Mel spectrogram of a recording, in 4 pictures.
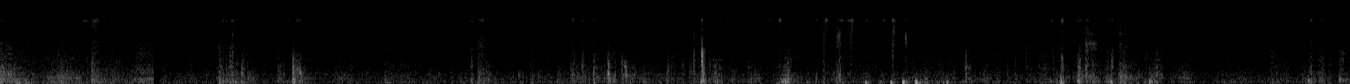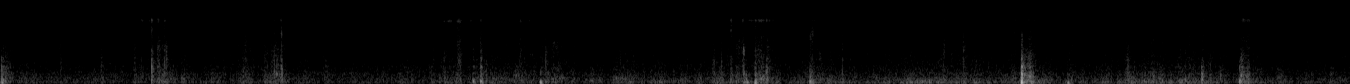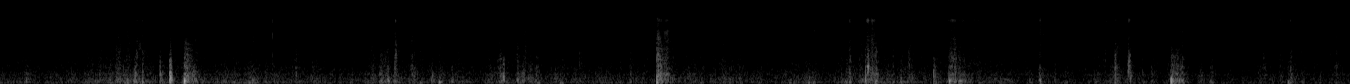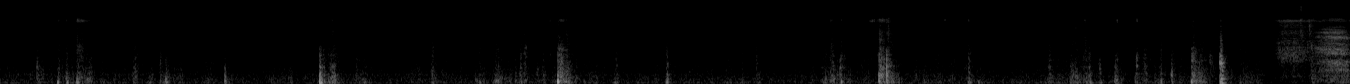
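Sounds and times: needle and thread through fabric: 0.0 - 54.0
needle drawn through fabric: 53.2 - 54.0.

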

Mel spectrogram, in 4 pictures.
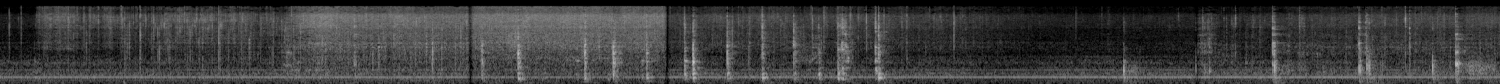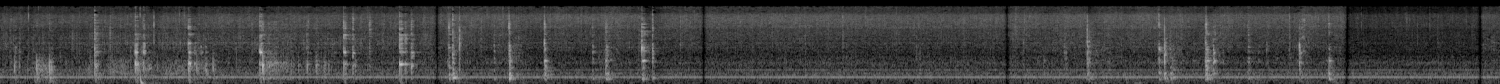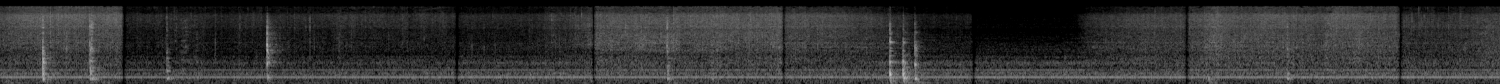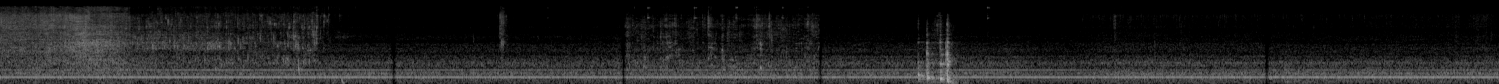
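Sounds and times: vegetables sizzling in a pan: 0.0 - 39.8, 40.8 - 48.4, 55.7 - 59.9
steady hum: 0.0 - 51.2
metal spoon scraping a pan: 12.0 - 21.6.

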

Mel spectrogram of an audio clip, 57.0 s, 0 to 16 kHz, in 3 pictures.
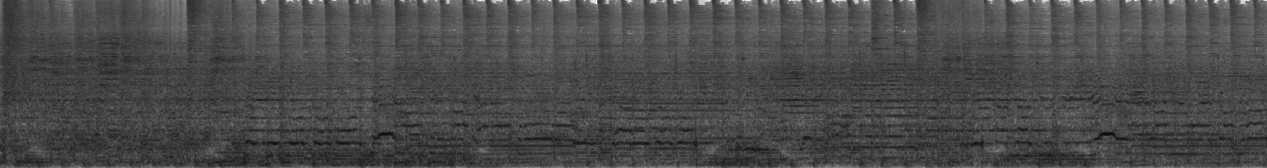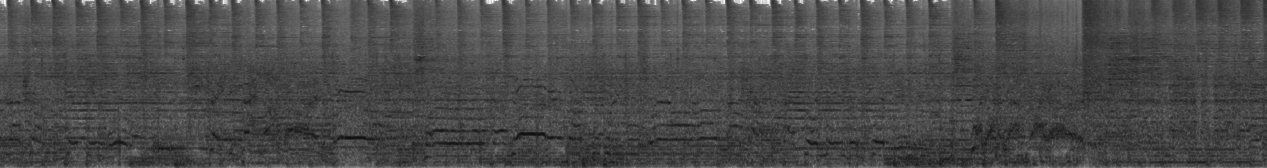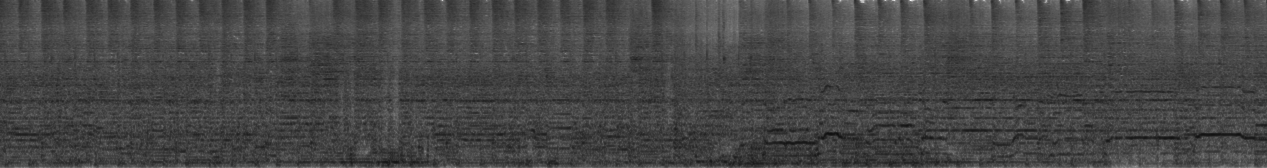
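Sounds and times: bass guitar: 0.0 - 57.0
drum beat: 0.0 - 57.0
electric guitars: 0.0 - 57.0
person singing and yelling: 3.2 - 57.0.

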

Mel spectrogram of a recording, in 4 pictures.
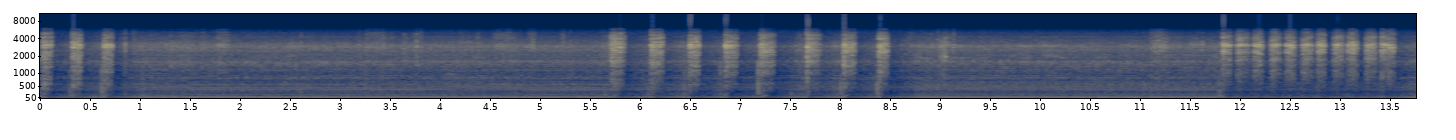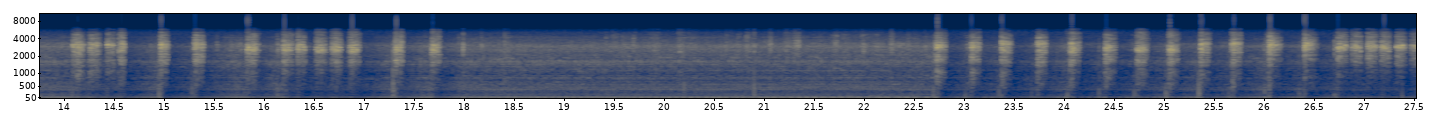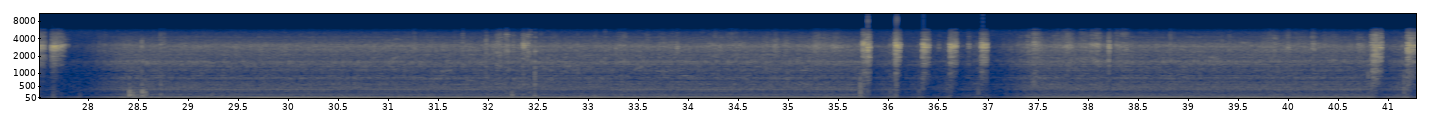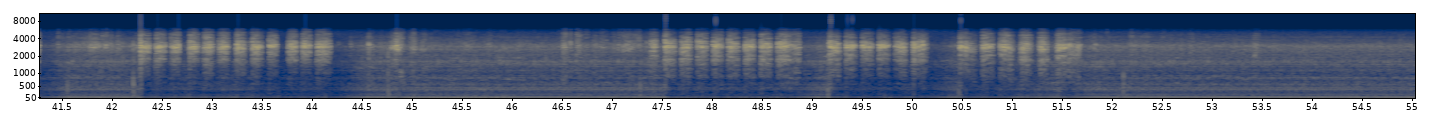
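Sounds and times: low steady hum: 0.0 - 55.0
file rasping on foam: 11.8 - 17.8, 23.0 - 27.8, 42.2 - 44.2, 47.4 - 51.8.

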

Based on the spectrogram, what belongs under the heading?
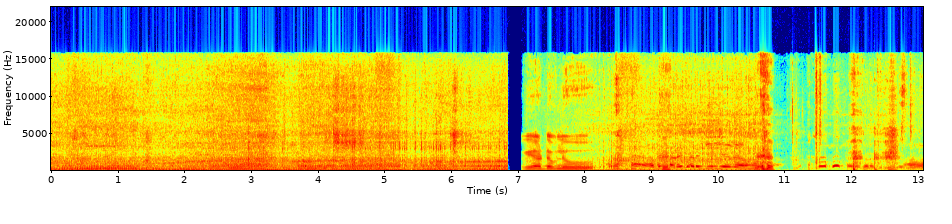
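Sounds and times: motorcycle engine running: 0.0 - 6.9, 7.8 - 11.2.

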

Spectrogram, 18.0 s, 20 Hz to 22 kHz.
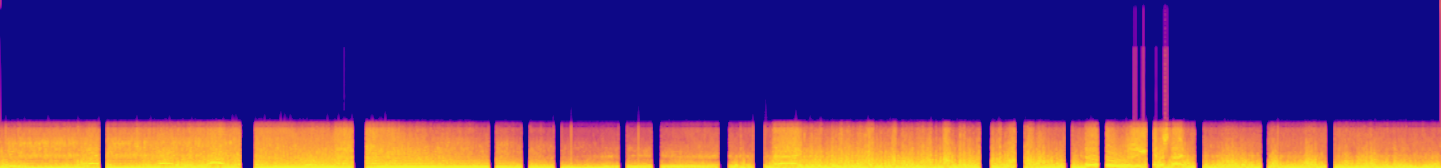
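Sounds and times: engine revving: 0.0 - 13.7
race car engines running: 0.0 - 18.0.

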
